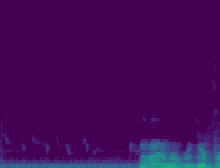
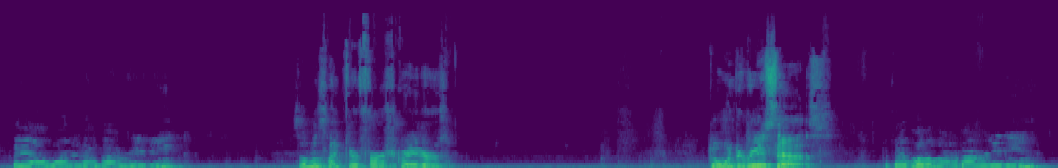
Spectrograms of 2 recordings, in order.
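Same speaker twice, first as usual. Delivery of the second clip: high, fast, thrilled teacher voice; excited; 11 semitones higher, 6 dB louder, faster than usual. Real, not acted. Excited comment to children.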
